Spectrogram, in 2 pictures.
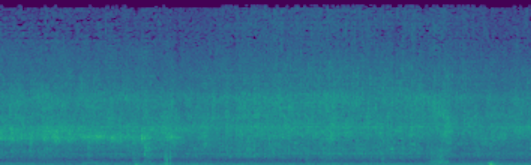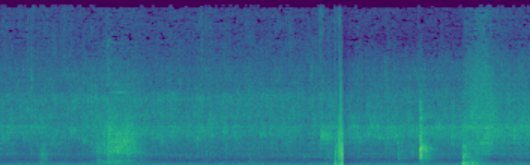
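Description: Peppers frying in a pan, a steady sizzle, with a few sharp knocks near the end.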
